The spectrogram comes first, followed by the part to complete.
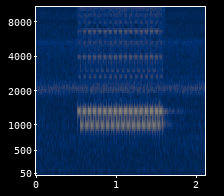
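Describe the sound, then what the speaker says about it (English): A single electronic telephone ring from the horror video game Death Mark sounds for about a second against a quiet background, with no one talking. "The phone rings."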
